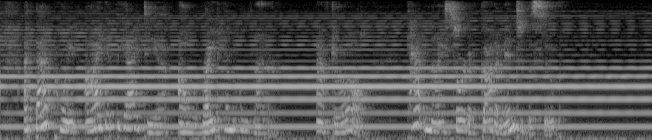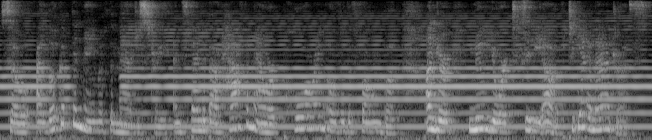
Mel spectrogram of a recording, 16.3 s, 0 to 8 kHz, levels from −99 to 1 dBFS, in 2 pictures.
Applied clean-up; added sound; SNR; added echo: none; Wind instrument, woodwind instrument; 0 dB; reverberation time 0.5 s.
